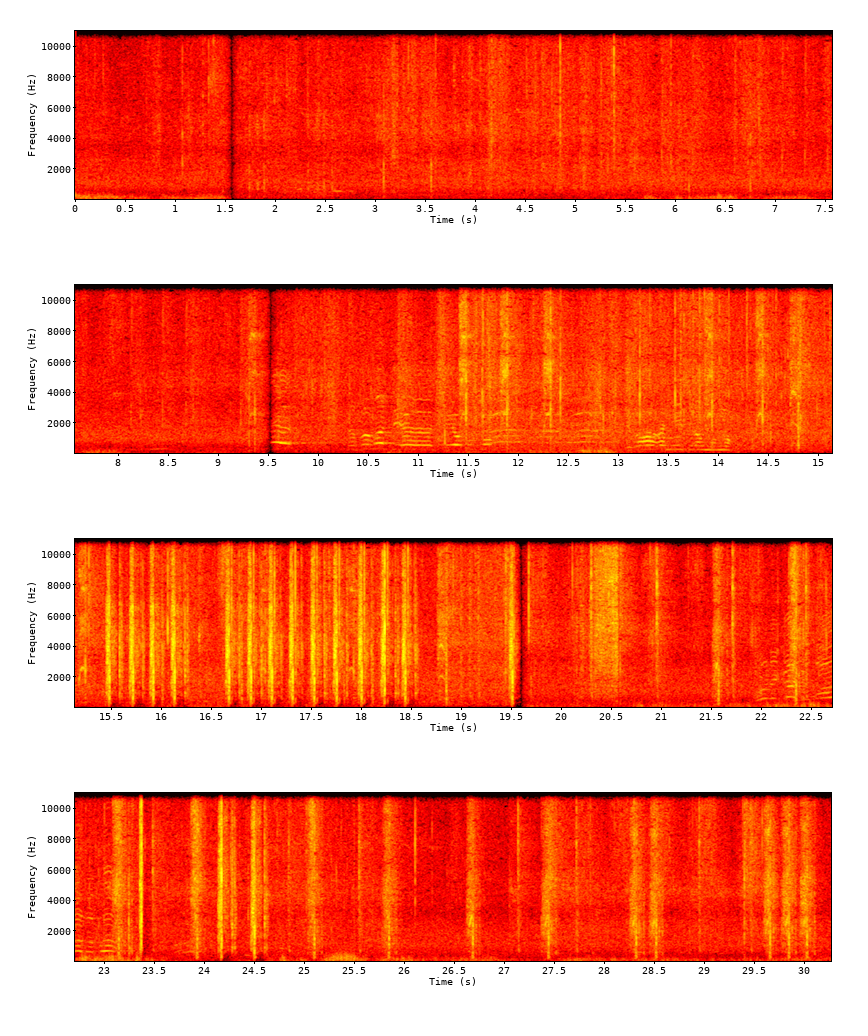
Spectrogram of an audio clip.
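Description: Airsoft replica rifle fired close to the microphone in a quick run of sharp shots, about five a second, lasting some four seconds past the middle, followed by scattered single shots. Low voices can be heard shortly before the run.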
